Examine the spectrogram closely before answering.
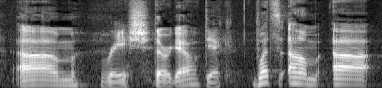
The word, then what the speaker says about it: Ra's: brought in Ra's. Yeah. You said it wrong. Raish.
